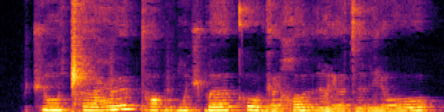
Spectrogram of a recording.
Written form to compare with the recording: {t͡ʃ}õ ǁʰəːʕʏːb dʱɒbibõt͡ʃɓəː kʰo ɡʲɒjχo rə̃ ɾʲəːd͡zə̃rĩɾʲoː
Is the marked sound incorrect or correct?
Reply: correct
